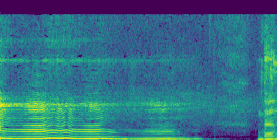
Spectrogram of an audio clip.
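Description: A solo voice singing a slow, ornamented devotional melody, the kind of invocation sung during a ceremonial lamp lighting. It holds a wavering note, sinks lower around the middle, breaks off about three seconds in, and comes back in just before the end.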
